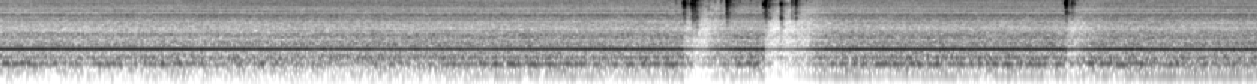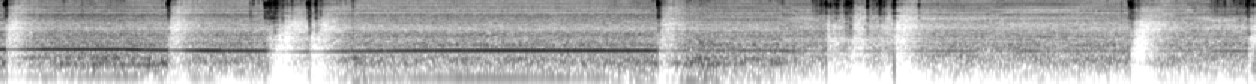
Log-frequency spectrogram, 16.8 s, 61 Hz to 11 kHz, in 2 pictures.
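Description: A Verk Group 15703 miniature handheld vacuum cleaner whines steadily at close range while sucking up small debris, which rattles and clicks through the nozzle in irregular bursts.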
